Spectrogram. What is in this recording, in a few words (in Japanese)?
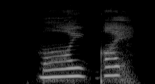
"もう1回", kawaii voice; 1200 kawaii voice!!; 色々なワンショット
